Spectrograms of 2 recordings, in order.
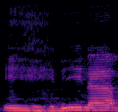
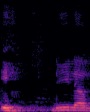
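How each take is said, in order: First: The h sound is drawn out and flowing. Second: The h sound is cut short and weak. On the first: The speaker calls it right. "haknya itu dialirkan" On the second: The speaker calls it wrong. "bukan seperti itu"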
